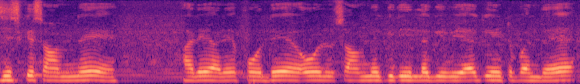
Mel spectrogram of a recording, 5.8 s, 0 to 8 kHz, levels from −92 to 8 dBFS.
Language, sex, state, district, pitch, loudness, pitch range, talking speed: Hindi, male, Uttar Pradesh, Shamli, 145 Hz, -14 LUFS, 140-150 Hz, 145 wpm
